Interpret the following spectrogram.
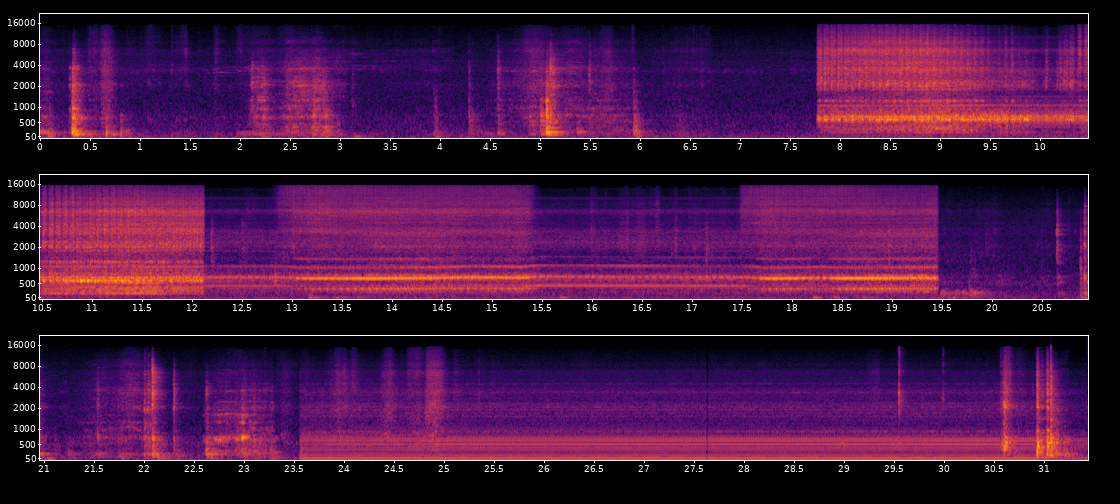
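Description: Knocks and clicks as a walnut bowl is fitted onto a jam chuck on a wood lathe, then about twelve seconds of a turning tool cutting the bowl's foot on the spinning lathe: rasping cutting noise in several long bursts over a steady whine. Near the end more clicks, then a steady hum of several even tones.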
